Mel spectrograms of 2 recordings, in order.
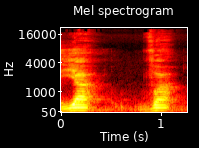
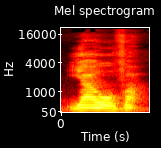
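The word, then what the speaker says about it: YHVH: So that when you pronounce Y-H-V-H, you'd get Ya-Va, Yahovah, you know? So you see where Jehovah comes same way.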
